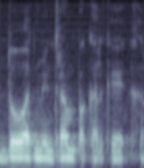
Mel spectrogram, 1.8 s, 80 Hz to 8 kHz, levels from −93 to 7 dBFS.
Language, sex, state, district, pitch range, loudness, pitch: Hindi, male, Arunachal Pradesh, Papum Pare, 105-110 Hz, -16 LUFS, 110 Hz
